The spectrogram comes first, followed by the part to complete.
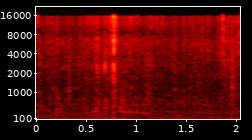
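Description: Domestic pigeons cooing faintly, with a short click near the middle.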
